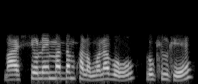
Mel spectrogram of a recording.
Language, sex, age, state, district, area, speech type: Bodo, female, 45-60, Assam, Baksa, rural, conversation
